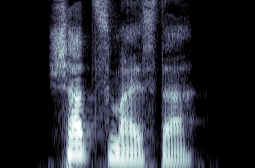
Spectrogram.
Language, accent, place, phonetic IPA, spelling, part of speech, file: German, Germany, Berlin, [ˈʃat͡sˌmaɪ̯stɐ], Schatzmeister, noun, De-Schatzmeister.ogg
- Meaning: treasurer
